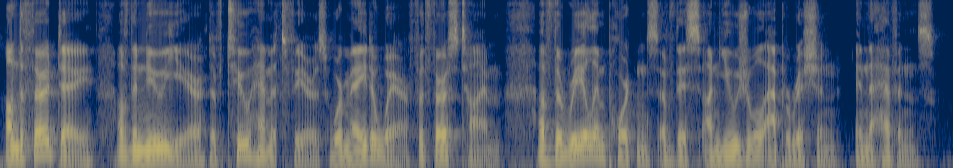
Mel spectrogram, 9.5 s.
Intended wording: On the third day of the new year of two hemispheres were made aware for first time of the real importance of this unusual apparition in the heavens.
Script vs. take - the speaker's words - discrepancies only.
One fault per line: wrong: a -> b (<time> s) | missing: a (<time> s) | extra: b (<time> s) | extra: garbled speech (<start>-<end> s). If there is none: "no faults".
no faults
